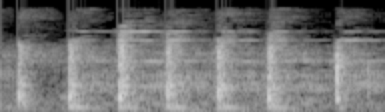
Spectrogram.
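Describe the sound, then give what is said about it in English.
Seven quick, evenly spaced knocks on a door, sharp and moderately loud, rapping in a steady rhythm with no voices. “I mean, if he answers it, he'll probably answer your knock, too.”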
